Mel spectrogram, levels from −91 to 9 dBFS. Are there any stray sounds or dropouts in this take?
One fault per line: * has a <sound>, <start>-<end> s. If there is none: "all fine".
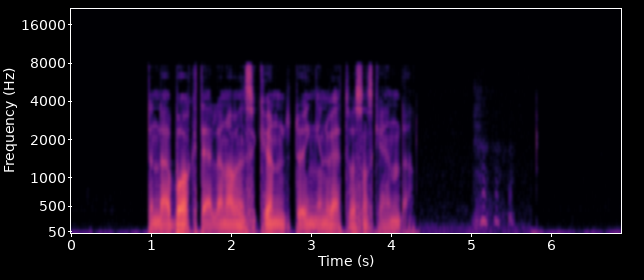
* has a laugh, 5.0-5.6 s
